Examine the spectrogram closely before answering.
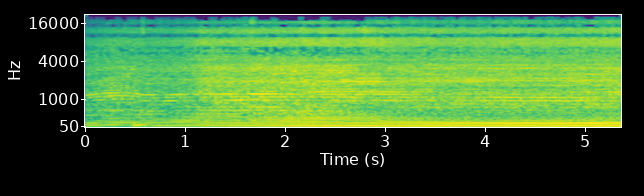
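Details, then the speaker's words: Westinghouse 20,000 W portable generator powering a whole house: steady, even drone with a smooth low hum holding speed under load, no misses or surging; running healthy. "This thing is a beast. We are powering the house and this thing is is running great."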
